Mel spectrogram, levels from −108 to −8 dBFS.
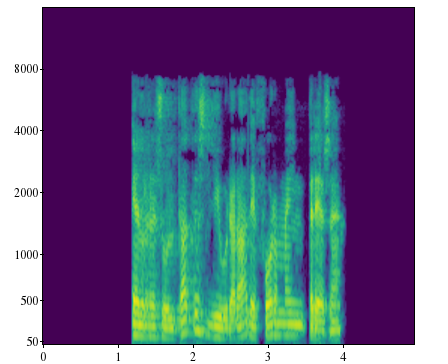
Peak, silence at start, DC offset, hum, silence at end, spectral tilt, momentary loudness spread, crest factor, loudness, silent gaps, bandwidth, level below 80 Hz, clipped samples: -2 dBFS; 1.15 s; under 0.1%; none; 1 s; -5.5 dB/octave; 6 LU; 20 dB; -20 LUFS; none; 7.6 kHz; -56 dBFS; under 0.1%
